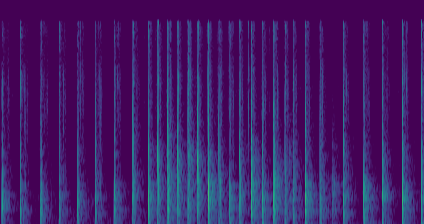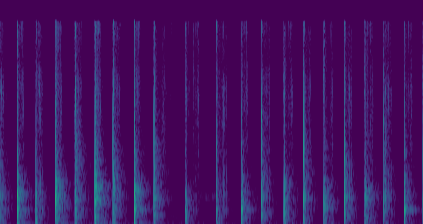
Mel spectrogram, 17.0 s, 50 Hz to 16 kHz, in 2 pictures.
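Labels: Footsteps on a hard wooden surface. 0:00.0 - 0:17.0

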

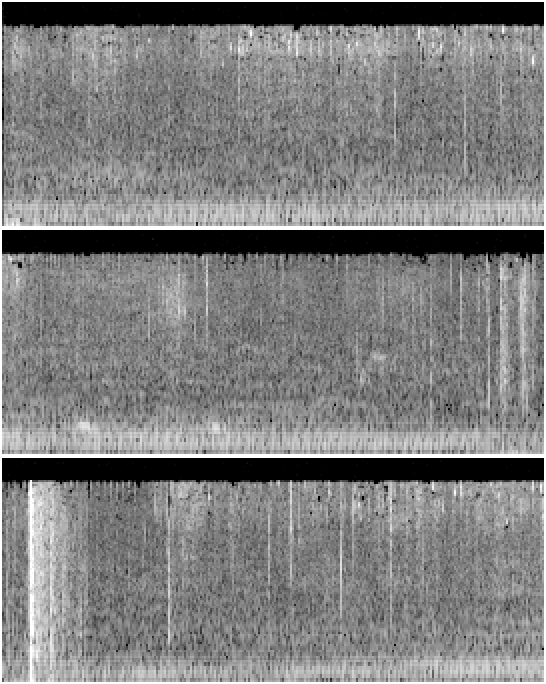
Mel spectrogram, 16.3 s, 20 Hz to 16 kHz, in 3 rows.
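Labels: A muffled, monotonous motor noise with the sound of a bicycle spinning in the foreground. 0:00.0 - 0:16.3
A muffled monotonous motor noise is heard with a powerful bicycle turning sound in the foreground. 0:10.0 - 0:10.9
An object hits another. 0:11.0 - 0:11.8

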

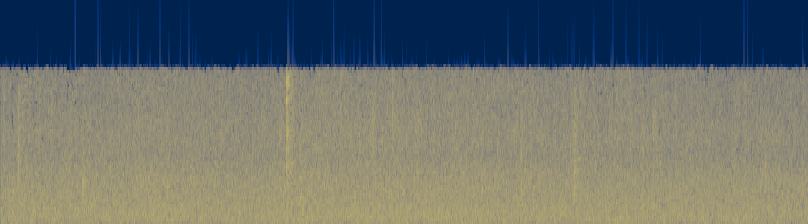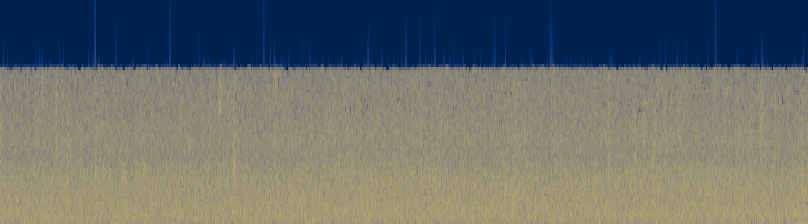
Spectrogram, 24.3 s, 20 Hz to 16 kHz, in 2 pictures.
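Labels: Heavy rain loudly hitting the ground outdoors. 0:00.0 - 0:24.3
A large drop of accumulated water splashes loudly on the ground. 0:04.2 - 0:04.4
A large drop of accumulated water splashes loudly on the ground. 0:08.6 - 0:08.7
A large drop of accumulated water splashes loudly on the ground. 0:15.3 - 0:15.5

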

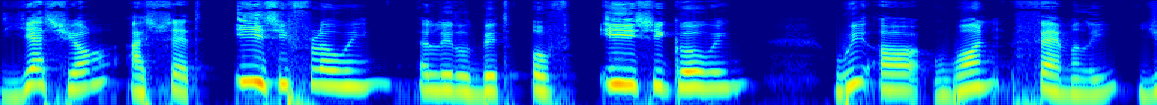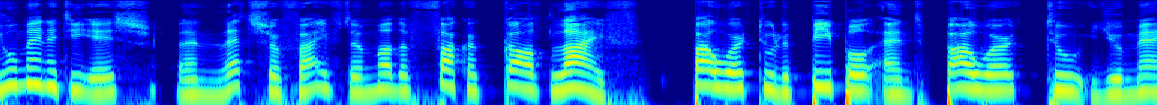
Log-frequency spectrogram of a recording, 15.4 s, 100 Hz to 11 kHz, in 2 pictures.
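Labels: A man is speaking loudly. 0:00.0 - 0:15.4

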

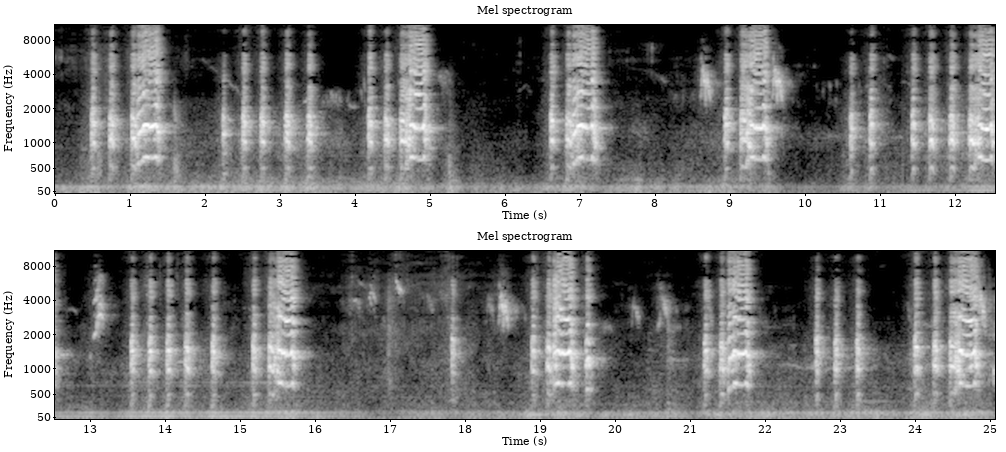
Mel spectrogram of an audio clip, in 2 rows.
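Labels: A frantic cackle and clucking rise as hens issue a warning call, alerting the flock to a possible predator. 0:00.1 - 0:25.1

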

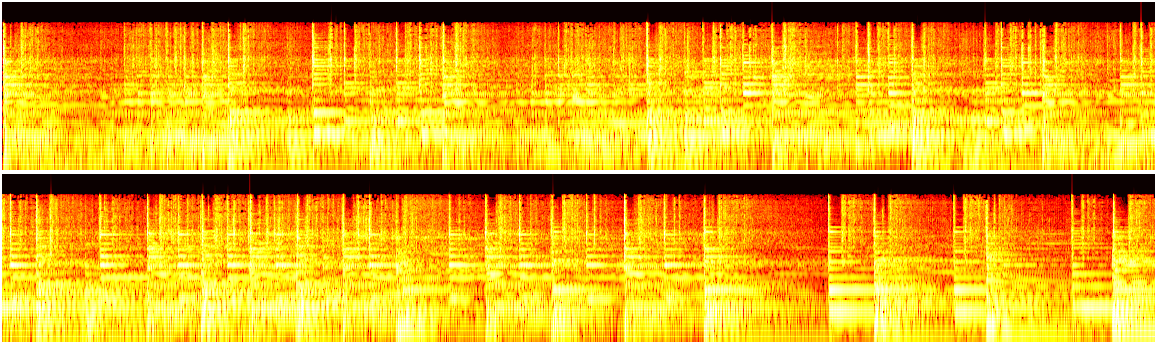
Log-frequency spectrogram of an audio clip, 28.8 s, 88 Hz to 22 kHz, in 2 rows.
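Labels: A piano is played with distinct notes. 0:00.0 - 0:28.8

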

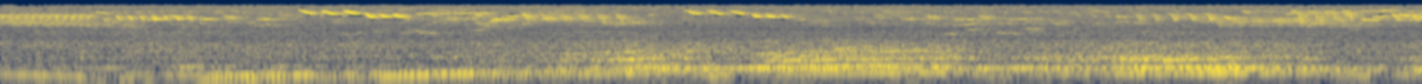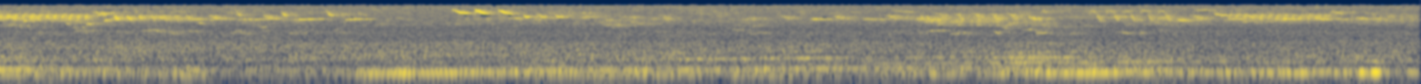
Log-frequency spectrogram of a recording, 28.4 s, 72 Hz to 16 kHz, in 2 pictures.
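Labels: Mid-pitched, slightly bassy engine noise gradually increases and then decreases in volume as it moves away. 0:00.0 - 0:28.4
Continuous, high-pitched bird sounds with a slightly muffled quality. 0:00.0 - 0:28.4

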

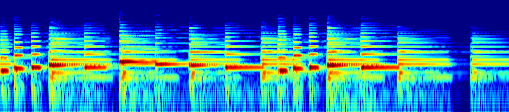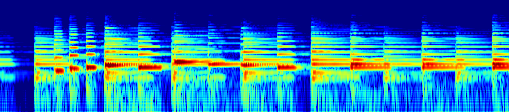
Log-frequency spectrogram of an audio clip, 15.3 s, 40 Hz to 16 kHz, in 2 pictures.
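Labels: A piano plays a melodic sequence of chords with a resonant tone and a bright melody. 0:00.0 - 0:15.3

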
